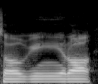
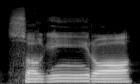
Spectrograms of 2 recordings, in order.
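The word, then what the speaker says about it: صغيرا: এই জায়গায় রাব্বায়ানি, যে রাব্বা যেন উচ্চারণ হয়, রব্বা উচ্চারণ হবে, আর নিস সগীরা হবে না, রব্বায়ানি, নি নুন ইয়াজির নি এক আলিফ টান হবে, রব্বায়ানি সগীরা, সাগীরা উচ্চারণ হবে না, সগীরা।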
